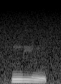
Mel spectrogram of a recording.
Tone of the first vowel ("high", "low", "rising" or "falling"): falling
